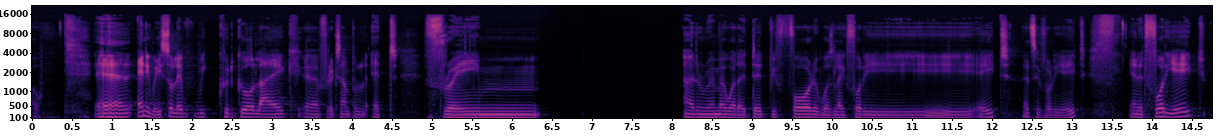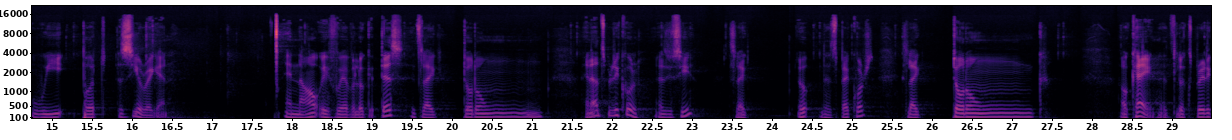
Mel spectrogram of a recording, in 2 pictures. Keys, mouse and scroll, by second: 0.3 scroll up 1, 0.5 middle click, 1.4 click, 15.1 click, 17.1 i, 18.5 click, 19.3 click, 21.6 click, 24.6 click, 28.3 click.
